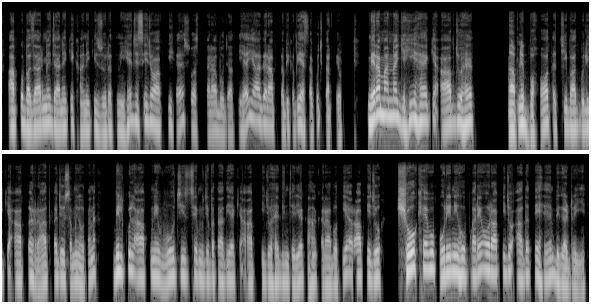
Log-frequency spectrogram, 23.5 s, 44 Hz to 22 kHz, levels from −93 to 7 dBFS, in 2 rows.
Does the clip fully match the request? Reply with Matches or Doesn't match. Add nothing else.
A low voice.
Matches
